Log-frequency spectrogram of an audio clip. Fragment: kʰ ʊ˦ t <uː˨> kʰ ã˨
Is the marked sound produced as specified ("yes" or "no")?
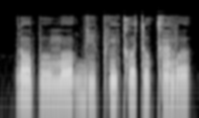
no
